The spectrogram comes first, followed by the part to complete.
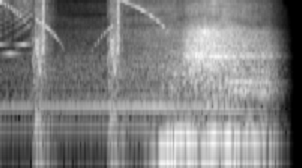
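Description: Produced intro-sting sound design: two sharp hits about a second apart, falling high whooshing sweeps and a steady low tone. From about two seconds in, a deep rumble and a hiss swell up, and the sound cuts off abruptly just before the end.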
